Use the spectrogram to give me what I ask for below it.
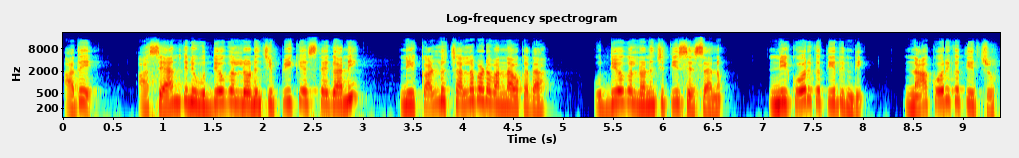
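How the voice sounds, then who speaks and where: Woman voicing angry menacing husband, storybook reading, teeth clenched, higher voice. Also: moderate pace, long pauses, natural voice. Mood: demanding. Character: angry threatening husband, middle-aged man. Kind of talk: audiobook character reading.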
